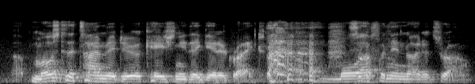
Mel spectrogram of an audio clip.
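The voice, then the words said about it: South African accent. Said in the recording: “when people hear your accent ... I'm actually from South Africa”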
